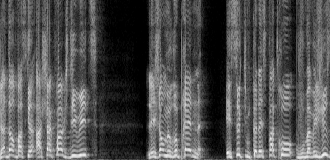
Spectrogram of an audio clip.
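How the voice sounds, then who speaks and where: An amused, playful man with a Belgian accent talks at a moderate pace in an extremely high pitch, his loudness very even on a very clean recording with a silent background. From Belgium.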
